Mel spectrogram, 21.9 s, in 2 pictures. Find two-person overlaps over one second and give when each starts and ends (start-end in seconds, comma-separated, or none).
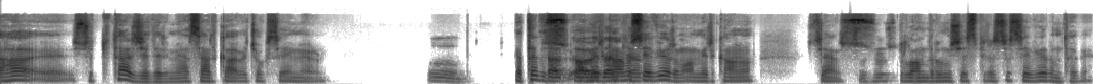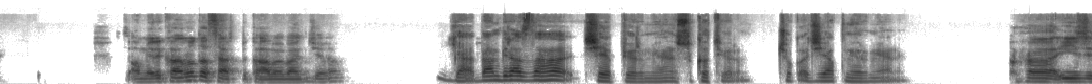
5.3-6.6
